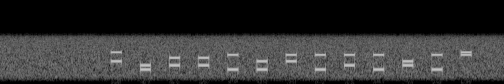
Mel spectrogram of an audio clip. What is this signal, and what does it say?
Multi-frequency trunk signalling (R1, as on North American trunks), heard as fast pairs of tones, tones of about 110 ms, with phone line noise. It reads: KP 15572978737 ST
